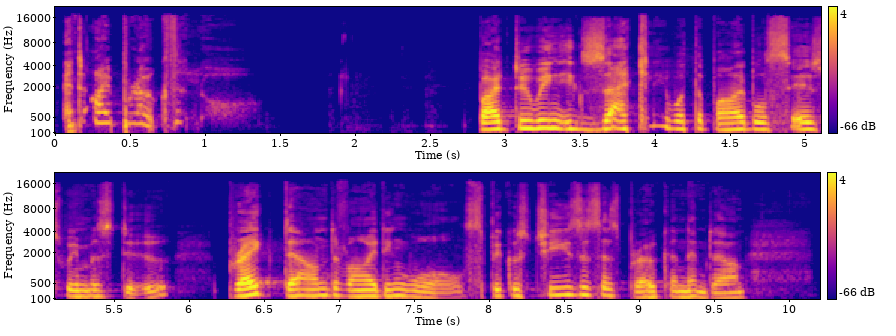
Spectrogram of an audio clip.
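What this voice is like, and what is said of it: South African accent. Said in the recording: “by the accent, you know, we come from Cape Town”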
